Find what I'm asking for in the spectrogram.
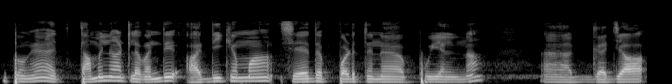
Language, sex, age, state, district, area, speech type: Tamil, male, 18-30, Tamil Nadu, Coimbatore, urban, spontaneous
